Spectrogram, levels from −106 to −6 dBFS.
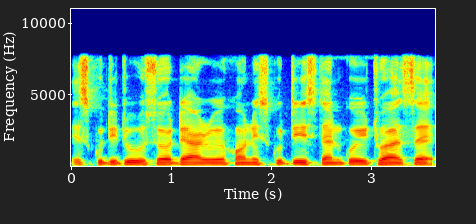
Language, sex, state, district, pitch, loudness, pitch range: Assamese, male, Assam, Sonitpur, 125 Hz, -16 LUFS, 120-125 Hz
